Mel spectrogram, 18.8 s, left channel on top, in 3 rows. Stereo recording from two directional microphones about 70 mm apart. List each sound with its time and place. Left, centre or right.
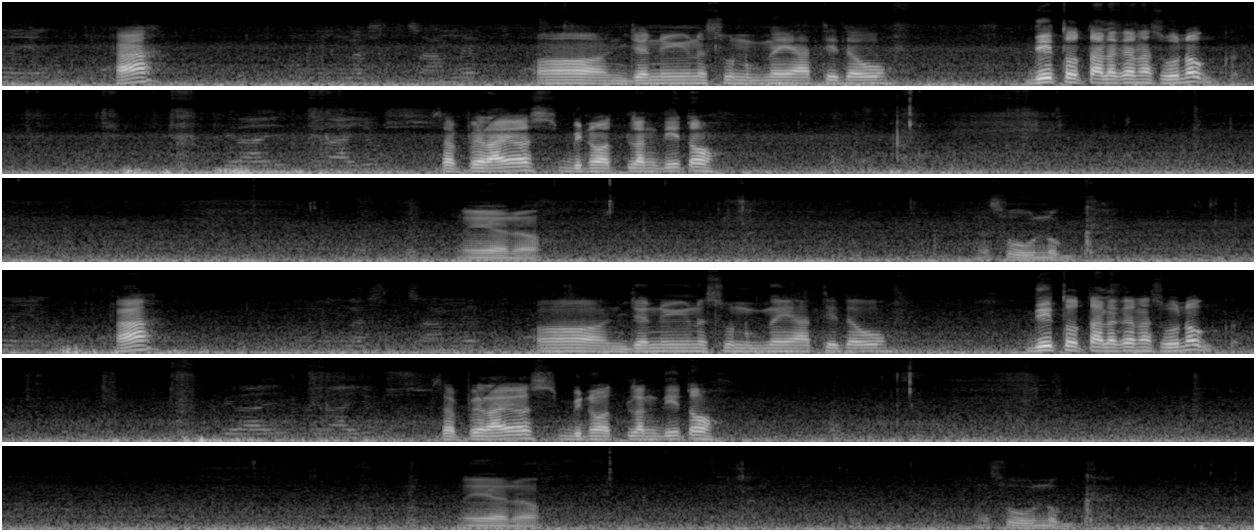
0.5 s speech: right
2.6 s speech: right
3.6 s speech: right
4.2 s speech: right
5.1 s speech: right
7.4 s vehicle: left
8.4 s speech: right
14.8 s speech: centre
17.4 s speech: right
